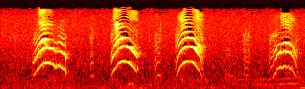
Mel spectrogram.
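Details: Playful foster kittens meowing in hands: four clear, high, arching mews about one second apart, bright and squeaky, the last a little softer, in a quiet room.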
